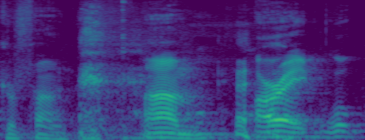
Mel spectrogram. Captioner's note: laughing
